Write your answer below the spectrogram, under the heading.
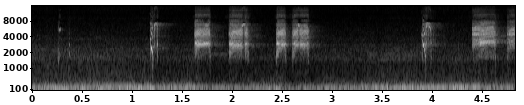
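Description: A black francolin gives harsh, grating, clicking notes in short rhythmic bursts over a steady low hum.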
